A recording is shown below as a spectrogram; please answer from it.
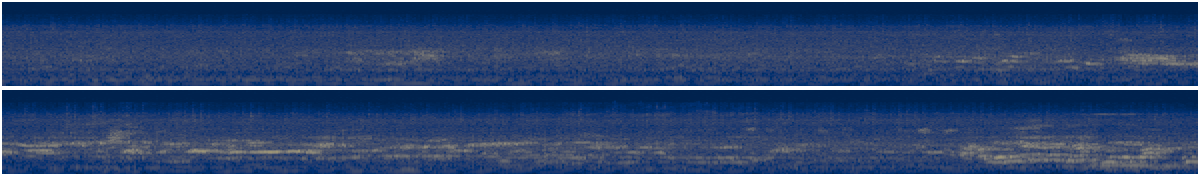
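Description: A steady low hum for the first half, then background voices talking from about ten seconds in, louder than the hum.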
